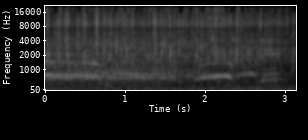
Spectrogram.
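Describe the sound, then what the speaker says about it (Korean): Crowd noise with scattered clapping and some cheering from an audience at a Korean political rally, with a voice or tonal sounds woven through. "힘내라고 박수 부탁드립니다"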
